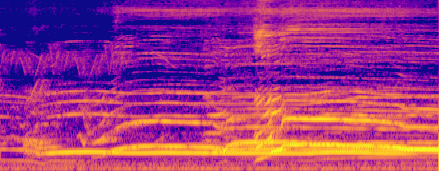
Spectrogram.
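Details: Gray wolves, captive-born ambassadors at Wolf Hollow, starting a pack howl: a single long tone swells and rises gently, then more voices slide in above it, building to a loud, sustained, layered chorus.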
